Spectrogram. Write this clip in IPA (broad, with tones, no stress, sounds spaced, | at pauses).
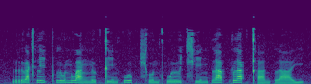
r ɯ˦˥ a̯ kʰ l i˥˩ ʔ pʰ l u˦˥ n w a˧ ŋ n ɯ˦˥ k̚ t i˧ n k w u˥˩ k̚ t͡ɕʰ u˨˩ n kʰ w ɯː˦˥ t͡ɕʰ i˧ n p l a˥˩ p̚ k l a˥˩ k̚ tʰ a˩˦ n p l a˩˦ j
